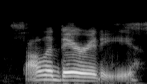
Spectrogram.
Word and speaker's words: solidarity: Solidarity.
